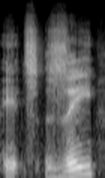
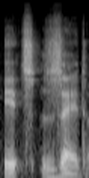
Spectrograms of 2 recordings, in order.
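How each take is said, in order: First: The letter is said the American way, zee. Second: The letter is said the British way, zed.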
